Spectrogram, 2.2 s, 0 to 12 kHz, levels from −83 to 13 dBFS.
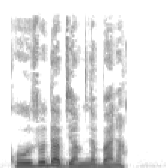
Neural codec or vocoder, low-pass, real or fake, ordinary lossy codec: none; 10.8 kHz; real; AAC, 48 kbps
